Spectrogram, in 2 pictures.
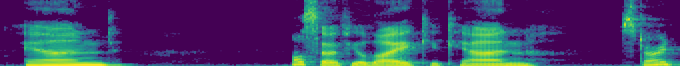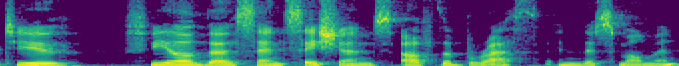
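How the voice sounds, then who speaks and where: Very slow speech with long, frequent pauses, a calm, gentle tone and lively intonation, on a very clean recording with a silent background. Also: woman, fairly low pitch for a woman. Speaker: meditation teacher. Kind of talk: guided meditation. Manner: slow, calm, gentle; soft-spoken, with pauses.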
